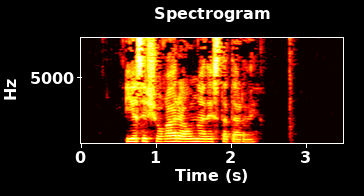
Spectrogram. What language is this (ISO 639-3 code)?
glg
